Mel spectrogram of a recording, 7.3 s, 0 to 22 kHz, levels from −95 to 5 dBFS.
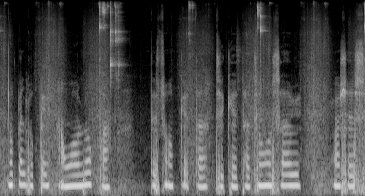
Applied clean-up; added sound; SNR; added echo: none; Sliding door; 16 dB; none.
